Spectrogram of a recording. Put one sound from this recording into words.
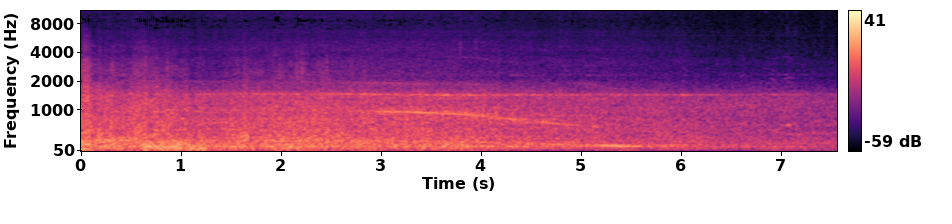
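Wind rushes past a moving scooter and dies down as it slows to a stop.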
